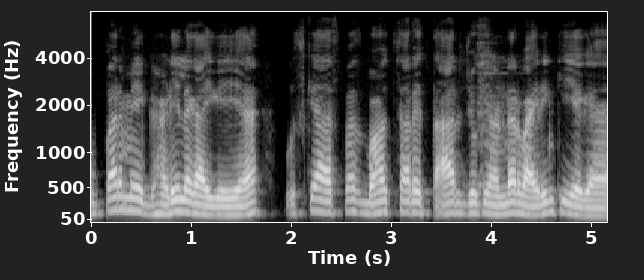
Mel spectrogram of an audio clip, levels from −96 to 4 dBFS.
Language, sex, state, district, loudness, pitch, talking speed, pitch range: Hindi, male, Jharkhand, Garhwa, -15 LUFS, 140 Hz, 210 wpm, 130-155 Hz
